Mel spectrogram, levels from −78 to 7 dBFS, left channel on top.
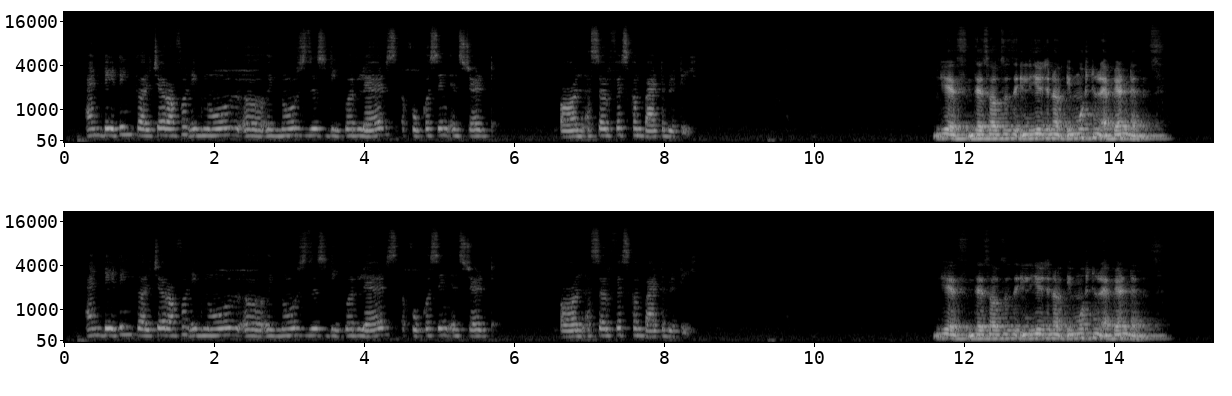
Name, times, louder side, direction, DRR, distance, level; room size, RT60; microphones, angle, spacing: voice 1, 0.3-5.7 6.6-8.4, left 1 dB, 50° left, 1.1 m, -35 dB
voice 2, 11.6-14.7, left 3 dB, 65° left, 0.7 m, -26 dB
4.6 x 2.2 x 3.6 m
head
